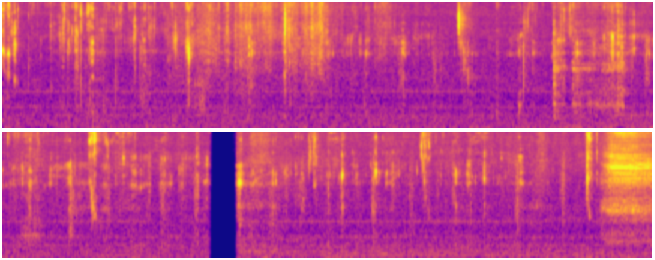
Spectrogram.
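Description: Close-miked eating sounds of a man chewing a steamed dumpling with melted mozzarella and spicy sauce: soft wet mouth clicks and smacks. The sound drops out briefly about two-thirds through, and near the end there is a short, louder hiss.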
